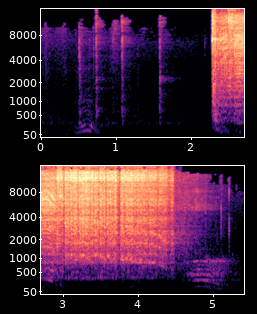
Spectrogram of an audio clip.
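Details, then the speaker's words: Subaru Brumby (BRAT) ute with a rebuilt engine, cranked with the ECU disconnected so there is no fuel or spark. A couple of seconds of loud, harsh, high-pitched whirring grind with no firing; the starter motor is suspected of being unhappy, not confirmed. "now we're going to crank it listen for bad noises and stuff falling out of it like an unhappy starter motor"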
